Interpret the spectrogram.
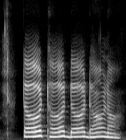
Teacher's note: ट, ठ, ड, ढ, ण मूर्धा से उच्चारित वर्ण।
